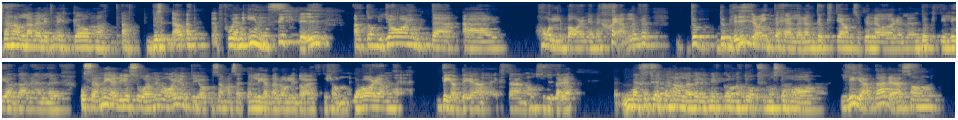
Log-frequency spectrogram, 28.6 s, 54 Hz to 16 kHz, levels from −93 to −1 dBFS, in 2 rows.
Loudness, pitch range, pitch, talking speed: -17 LUFS, 150-190 Hz, 160 Hz, 165 wpm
